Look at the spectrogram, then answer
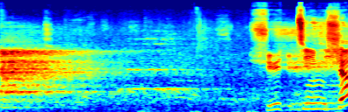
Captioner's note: audience cheering and applauding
